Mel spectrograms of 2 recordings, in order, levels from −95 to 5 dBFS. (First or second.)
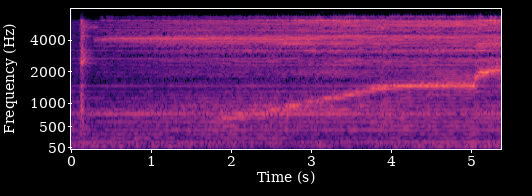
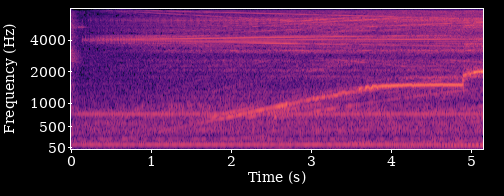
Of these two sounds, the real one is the second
